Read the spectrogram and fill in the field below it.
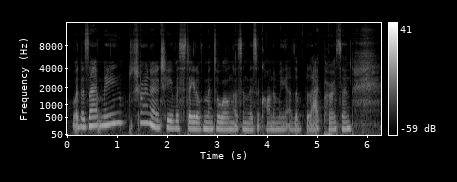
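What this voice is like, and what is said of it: Sultry voice. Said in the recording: “doing this really sultry voice”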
